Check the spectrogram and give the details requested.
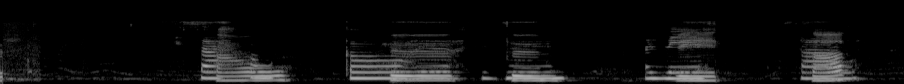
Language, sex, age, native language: Icelandic, male, 7, Icelandic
